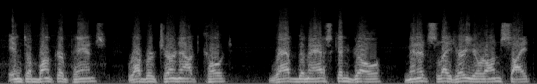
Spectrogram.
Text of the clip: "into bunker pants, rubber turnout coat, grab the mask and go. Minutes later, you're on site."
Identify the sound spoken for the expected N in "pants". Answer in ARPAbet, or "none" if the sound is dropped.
N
